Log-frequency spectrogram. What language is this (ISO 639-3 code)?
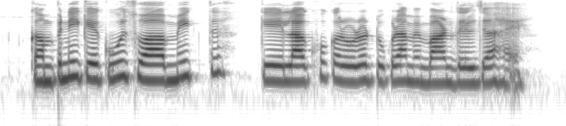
mag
